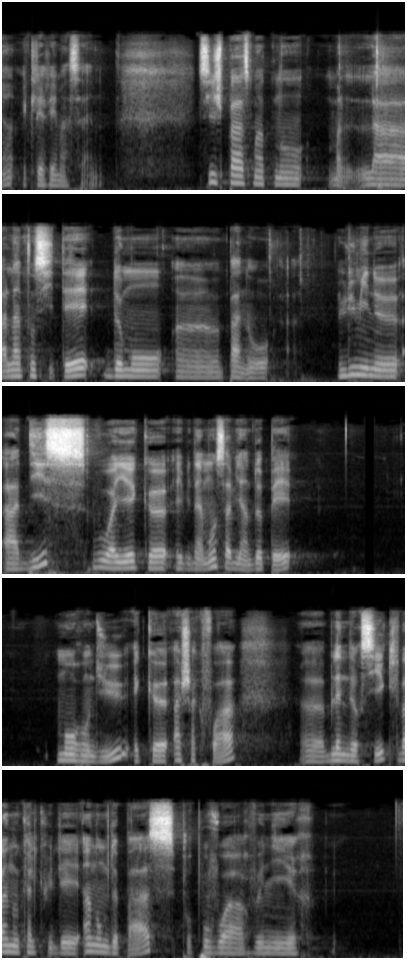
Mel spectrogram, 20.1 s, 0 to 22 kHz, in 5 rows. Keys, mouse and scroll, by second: 0.0 shift+middle click, 1.4 click, 4.6 click, 10.4 KP_0.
